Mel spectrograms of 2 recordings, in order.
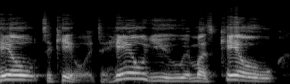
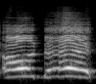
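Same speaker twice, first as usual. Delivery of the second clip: high, loud hammed-up wail; overplayed movie sorrow; mock grief; 10 dB louder than usual. Mourning character wailing for a dead father, hammed up.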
